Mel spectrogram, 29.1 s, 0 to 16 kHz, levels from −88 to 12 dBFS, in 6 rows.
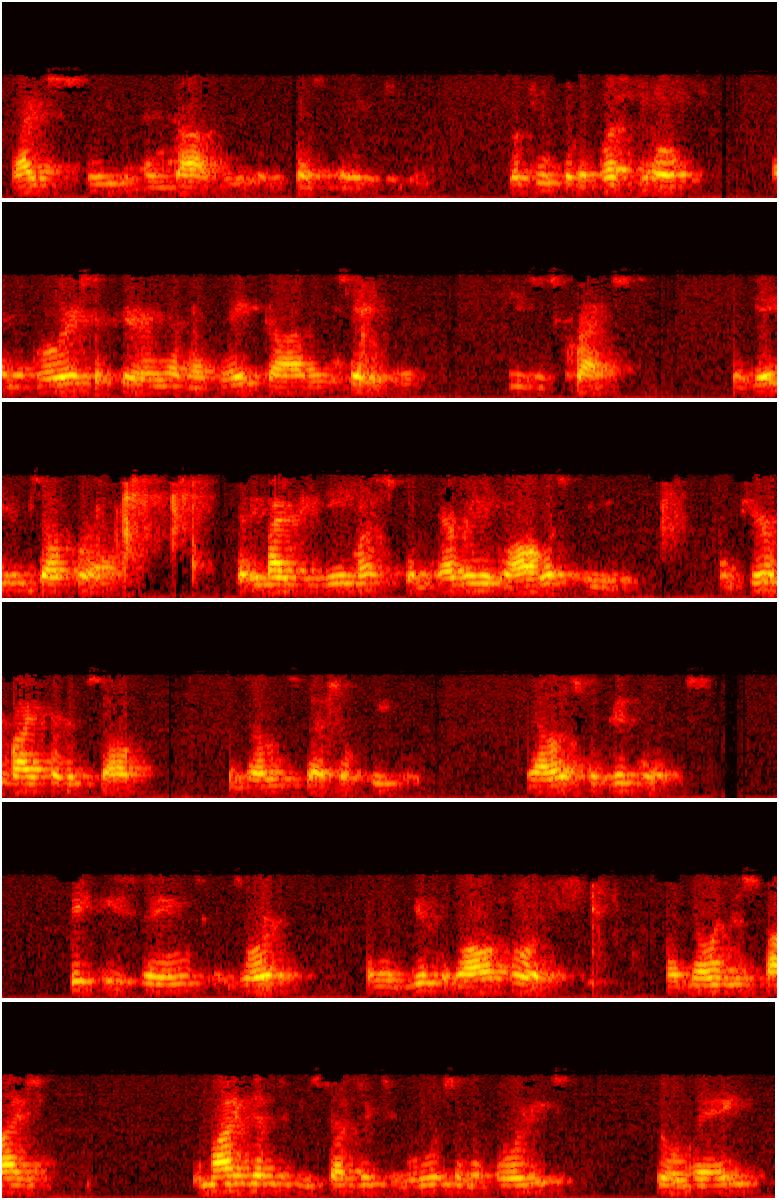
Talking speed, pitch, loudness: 155 wpm, 385 Hz, -26 LUFS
